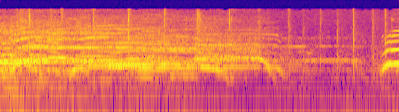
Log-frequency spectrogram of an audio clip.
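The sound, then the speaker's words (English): A crowd of supporters outside a courthouse cheers loudly as a man walks out after a court decision, with overlapping high-pitched shouts and whoops, sustained yells that dip and rise, and scattered sharp claps or clicks cutting through the noise. “They had gathered to witness this decision, and as he walked out, he was greeted with cheers from some of his fans, if you can call it that, or supporters.”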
